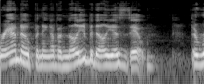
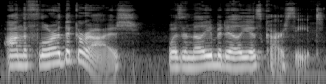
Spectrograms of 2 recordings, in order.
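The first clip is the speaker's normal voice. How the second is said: usual speaking voice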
